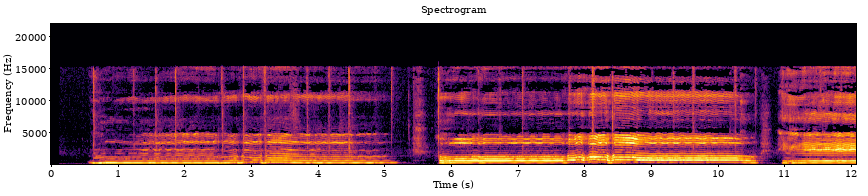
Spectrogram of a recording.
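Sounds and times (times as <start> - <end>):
woman singing wordlessly: 0.5 - 12.0
breath: 5.3 - 5.8, 10.6 - 11.0.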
